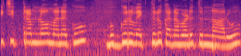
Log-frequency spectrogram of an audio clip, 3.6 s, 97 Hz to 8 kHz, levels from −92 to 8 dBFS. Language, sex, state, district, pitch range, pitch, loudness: Telugu, female, Telangana, Mahabubabad, 250-290 Hz, 265 Hz, -12 LUFS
